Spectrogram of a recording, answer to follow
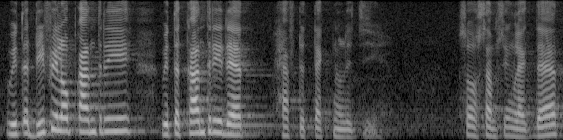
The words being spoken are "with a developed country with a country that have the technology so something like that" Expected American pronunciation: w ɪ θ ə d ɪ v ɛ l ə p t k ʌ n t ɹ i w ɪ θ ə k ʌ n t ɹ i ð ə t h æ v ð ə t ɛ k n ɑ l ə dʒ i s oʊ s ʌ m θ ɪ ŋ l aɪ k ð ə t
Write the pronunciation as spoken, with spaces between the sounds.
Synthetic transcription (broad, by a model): w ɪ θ ə d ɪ f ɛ l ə p k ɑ n t ɹ i w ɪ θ ə k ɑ n t ɹ i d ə t h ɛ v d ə t ɛ k n ɑ l ə dʒ i s oʊ s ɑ m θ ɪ ŋ l aɪ k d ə t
